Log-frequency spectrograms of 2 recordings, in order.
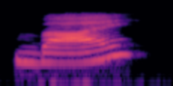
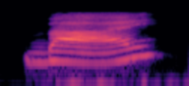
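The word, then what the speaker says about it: бай (白): Белый цвет произносится как «бай», «бай», вторым тоном «бай».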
